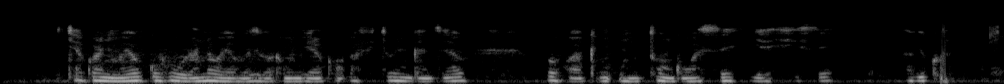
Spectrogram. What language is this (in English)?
Kinyarwanda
